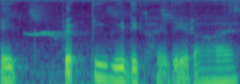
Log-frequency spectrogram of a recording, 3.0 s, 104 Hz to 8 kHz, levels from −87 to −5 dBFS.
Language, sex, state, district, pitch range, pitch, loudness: Hindi, male, Uttar Pradesh, Ghazipur, 115-130 Hz, 115 Hz, -31 LUFS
